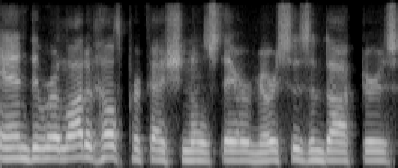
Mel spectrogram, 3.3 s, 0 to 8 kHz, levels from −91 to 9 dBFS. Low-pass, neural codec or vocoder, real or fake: 7.2 kHz; codec, 16 kHz, 0.8 kbps, ZipCodec; fake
